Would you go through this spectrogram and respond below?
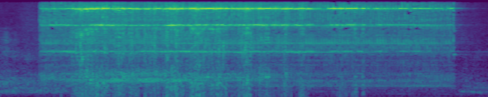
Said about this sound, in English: So when that alarm goes off and we have to get out of bed, let's hear it again. I like doing this.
